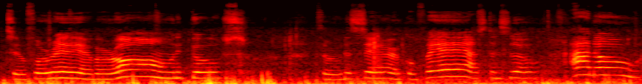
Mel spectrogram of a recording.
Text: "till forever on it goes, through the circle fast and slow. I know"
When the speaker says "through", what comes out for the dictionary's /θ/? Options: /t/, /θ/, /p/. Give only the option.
/θ/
